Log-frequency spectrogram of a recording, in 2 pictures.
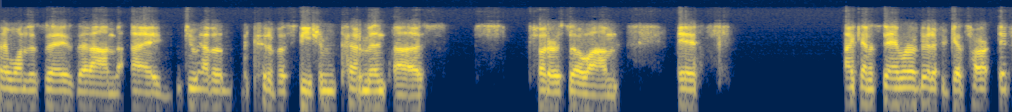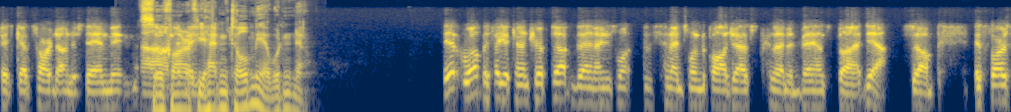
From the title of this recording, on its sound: Call In Show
